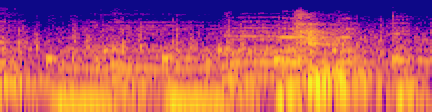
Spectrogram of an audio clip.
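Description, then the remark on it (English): A horse pulling a carriage moves along with dull, heavy hoof clops at an uneven pace, with faint creaking and rustling in the background. “Whenever I want to feel close to home, the only thing that helps is getting behind a horse.”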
